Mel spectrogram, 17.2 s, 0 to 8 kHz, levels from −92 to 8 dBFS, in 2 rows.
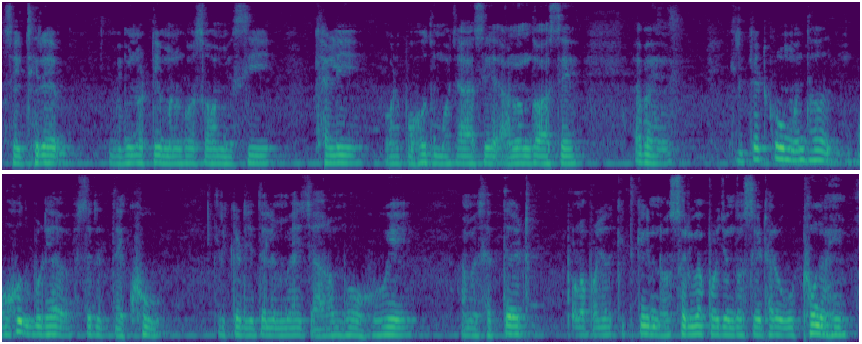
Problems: low volume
